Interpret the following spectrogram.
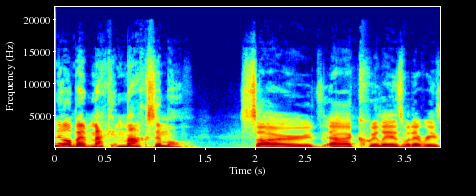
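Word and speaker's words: Quiles: So Quz, whatever his name is, he trains with the Marquez brothers. The Marquez So it's pronounced Kelesz.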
